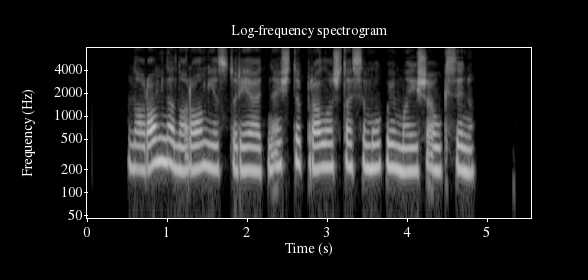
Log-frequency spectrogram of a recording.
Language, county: Lithuanian, Kaunas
